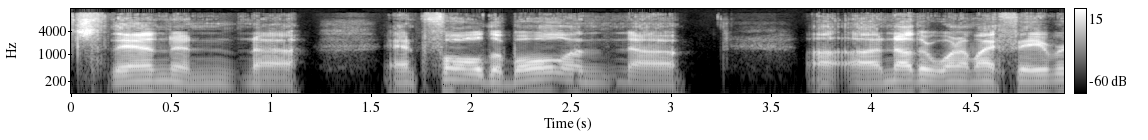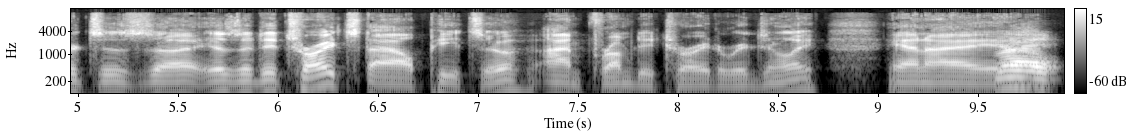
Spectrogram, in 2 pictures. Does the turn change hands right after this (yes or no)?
no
